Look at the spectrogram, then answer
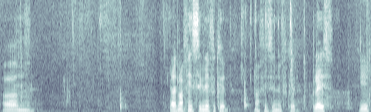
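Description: Low, mellow-voiced man on a podcast. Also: a little slow, slight background noise. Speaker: podcast co-host. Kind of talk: casual podcast chat.

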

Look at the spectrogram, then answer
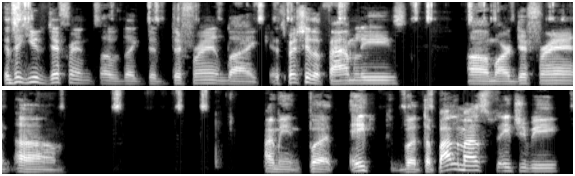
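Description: A young man chats casually, piling up fillers and slipping into quick mimicry of people he knows. His voice sits in a middle pitch. The sound is close and dry. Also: no echo. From San Antonio, Texas. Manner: animated storyteller, many fillers, quick high-pitched mimicry of others. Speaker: guest, comedy creator. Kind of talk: casual chat.

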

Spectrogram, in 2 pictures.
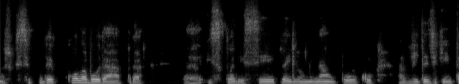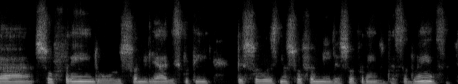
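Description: A woman with a Brazilian accent explaining things as a psychiatrist guest, halting and restating her phrases. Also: low-pitched, darkish tone, slightly rough, dry recording. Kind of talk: explanatory interview talk. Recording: dull, muffled lo-fi audio.

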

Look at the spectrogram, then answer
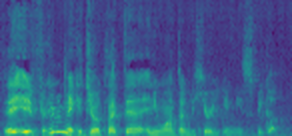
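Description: Talking very fast in a fairly high voice with big swings in pitch, a young man chats loosely during a game. He laughs a lot and drifts off mid-sentence, and there's a little hiss or hum.

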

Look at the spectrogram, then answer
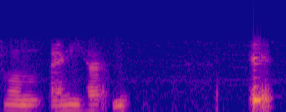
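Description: A man's voice: mid-range voice, steady tone, no room sound. Guy calling in on a choppy phone line thats breaking up, tinny sound, slangy rambling talk. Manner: slangy, meandering, halting. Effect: call audio breaking up. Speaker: caller. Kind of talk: casual chat.

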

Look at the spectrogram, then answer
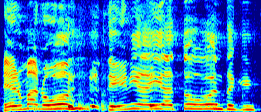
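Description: A Peruvian man co-hosting a comedy podcast, laughing loudly and often and cursing casually as he talks. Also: very high voice, fairly even intonation, fairly quick. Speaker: podcast co-host. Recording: reverberant room with faint noise.

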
